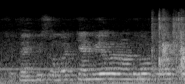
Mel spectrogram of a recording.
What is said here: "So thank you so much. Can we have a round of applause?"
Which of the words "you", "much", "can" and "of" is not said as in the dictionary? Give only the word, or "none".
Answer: of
